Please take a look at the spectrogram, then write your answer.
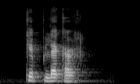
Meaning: very healthy, very well, in excellent health
- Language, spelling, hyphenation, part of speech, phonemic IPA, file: Dutch, kiplekker, kip‧lek‧ker, adjective, /ˌkɪpˈlɛ.kər/, Nl-kiplekker.ogg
